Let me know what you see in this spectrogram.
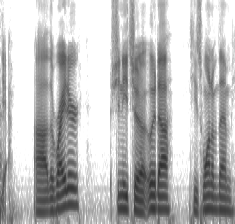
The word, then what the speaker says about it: Shinichiro: Shinichiro.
